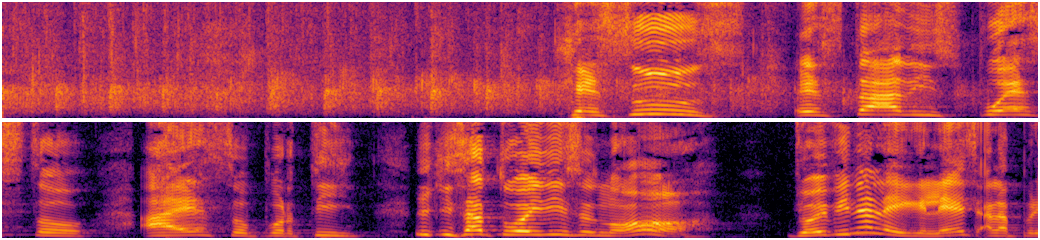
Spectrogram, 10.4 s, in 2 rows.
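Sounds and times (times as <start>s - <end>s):
audience applause: 0.0s - 5.2s
speech: 2.8s - 10.3s.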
